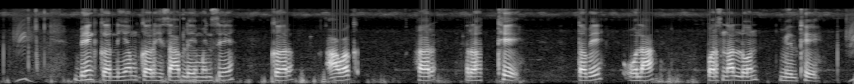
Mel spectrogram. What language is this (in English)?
Chhattisgarhi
